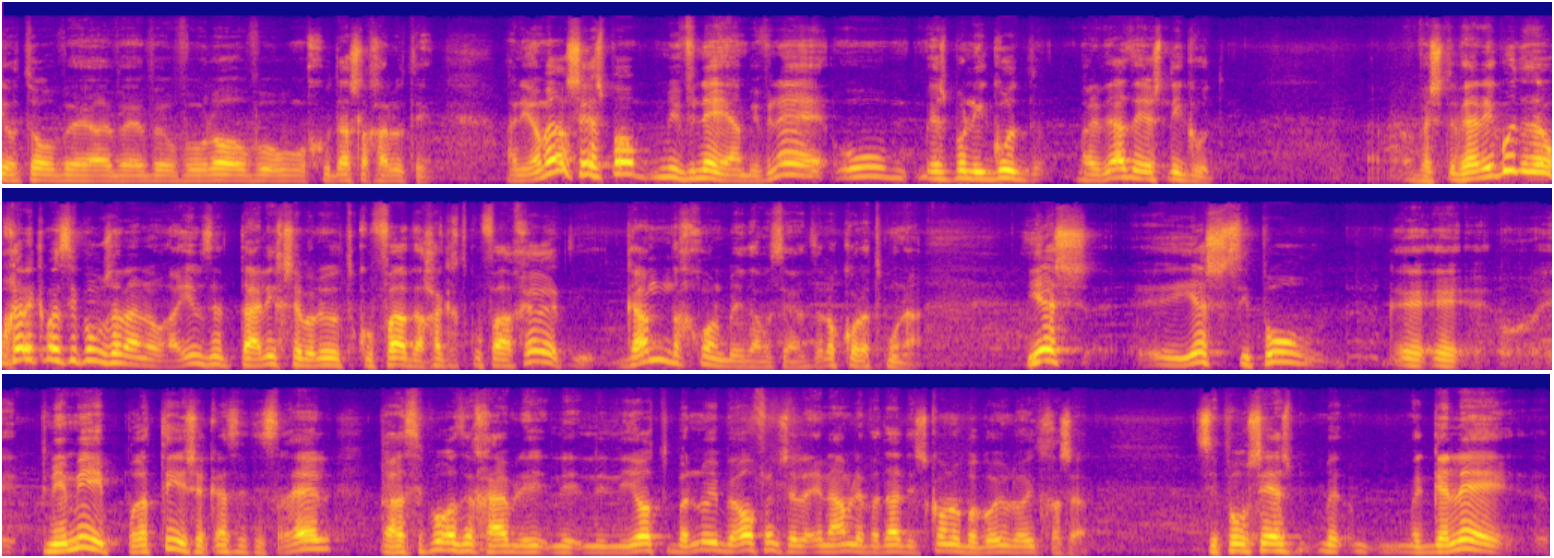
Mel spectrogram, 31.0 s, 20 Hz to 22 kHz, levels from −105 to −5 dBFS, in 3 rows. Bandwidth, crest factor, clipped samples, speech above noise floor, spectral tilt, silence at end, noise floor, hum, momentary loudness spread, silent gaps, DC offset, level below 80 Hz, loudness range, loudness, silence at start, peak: 15.5 kHz; 18 dB; under 0.1%; 35 dB; -4 dB/octave; 0.05 s; -52 dBFS; none; 15 LU; none; under 0.1%; -66 dBFS; 4 LU; -17 LUFS; 0 s; 0 dBFS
